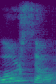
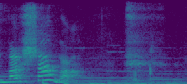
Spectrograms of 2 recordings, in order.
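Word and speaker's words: Warszawa: wrongly our uh capital warso I mean it is technically the English name for waro but it's nothing like the Polish name it's vava not war so but it it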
